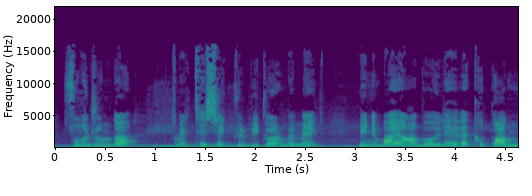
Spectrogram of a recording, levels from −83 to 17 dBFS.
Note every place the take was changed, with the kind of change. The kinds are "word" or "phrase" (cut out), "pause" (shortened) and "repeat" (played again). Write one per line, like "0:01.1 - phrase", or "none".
0:01.2 - word
0:02.0 - word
